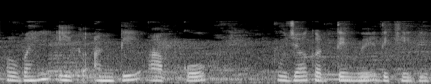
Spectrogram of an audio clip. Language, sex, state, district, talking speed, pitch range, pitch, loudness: Hindi, female, Bihar, Saran, 110 wpm, 180-205 Hz, 185 Hz, -16 LUFS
